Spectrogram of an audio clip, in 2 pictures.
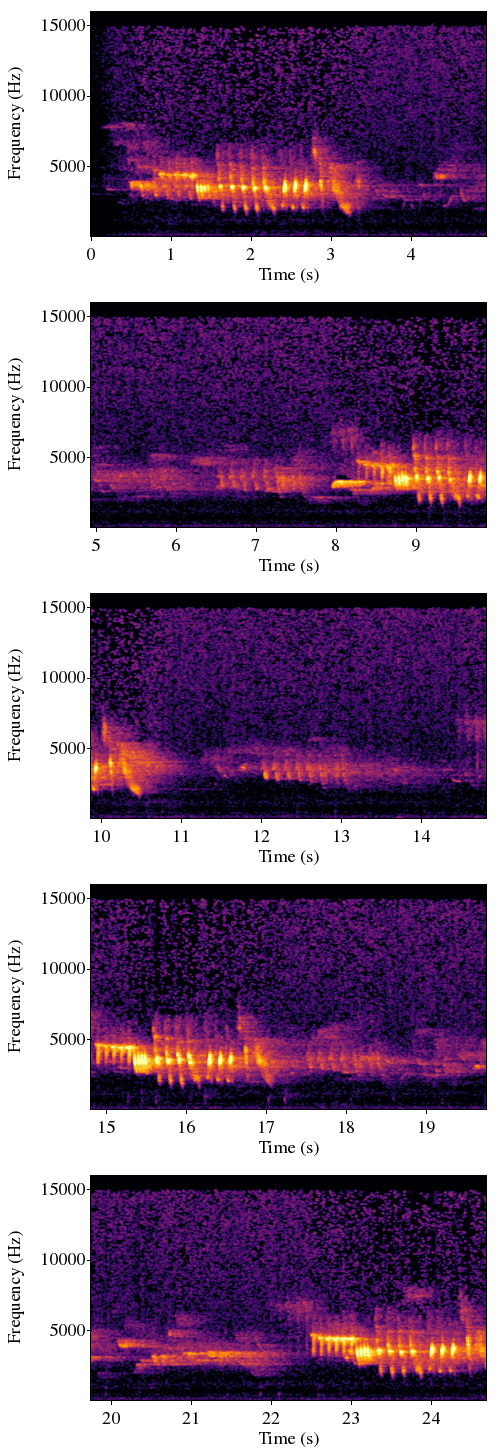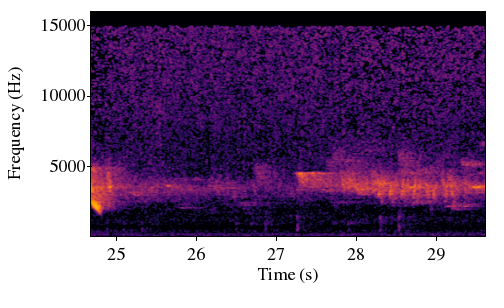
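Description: A bird singing: a loud phrase of rapid chirps, each about two to three seconds long, repeated four times about seven seconds apart, with softer calls in between.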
